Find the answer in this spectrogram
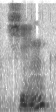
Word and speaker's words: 行: 어떻게 발음하죠? 싱.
